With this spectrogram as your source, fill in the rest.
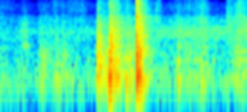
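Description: A skateboard knocks against the floor.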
